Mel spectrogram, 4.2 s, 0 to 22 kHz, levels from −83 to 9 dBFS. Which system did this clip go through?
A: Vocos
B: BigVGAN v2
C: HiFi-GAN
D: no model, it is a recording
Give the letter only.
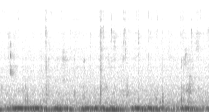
D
